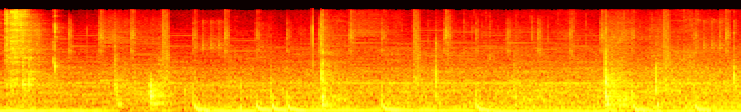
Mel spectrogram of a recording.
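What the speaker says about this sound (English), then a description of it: "So we just need to stir it up a little bit more. I'm gonna take a spoon this time." A spoon stirs a thick pot of shrimp and grits, giving a run of scraping, knocking strokes against the pot at an irregular pace, close and fairly loud over a steady low background hum.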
